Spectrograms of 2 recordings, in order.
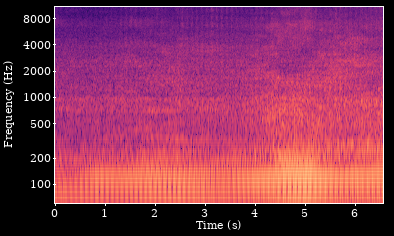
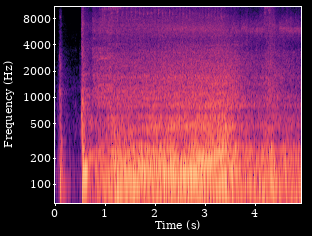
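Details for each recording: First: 1961 VW Beetle after timing, tune-up and adjustable pushrod tubes, hot start with no gas: steady even idle with a smooth low beat about four per second, sitting a touch fast. The timing is good but the idle is set slightly high, about to be lowered. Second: 1961 VW Beetle after timing, tune-up and adjustable pushrod tubes, morning cold start: a quick crank, then it catches at once and holds a fast even choke idle that comes off high choke quickly. A healthy cold start.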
